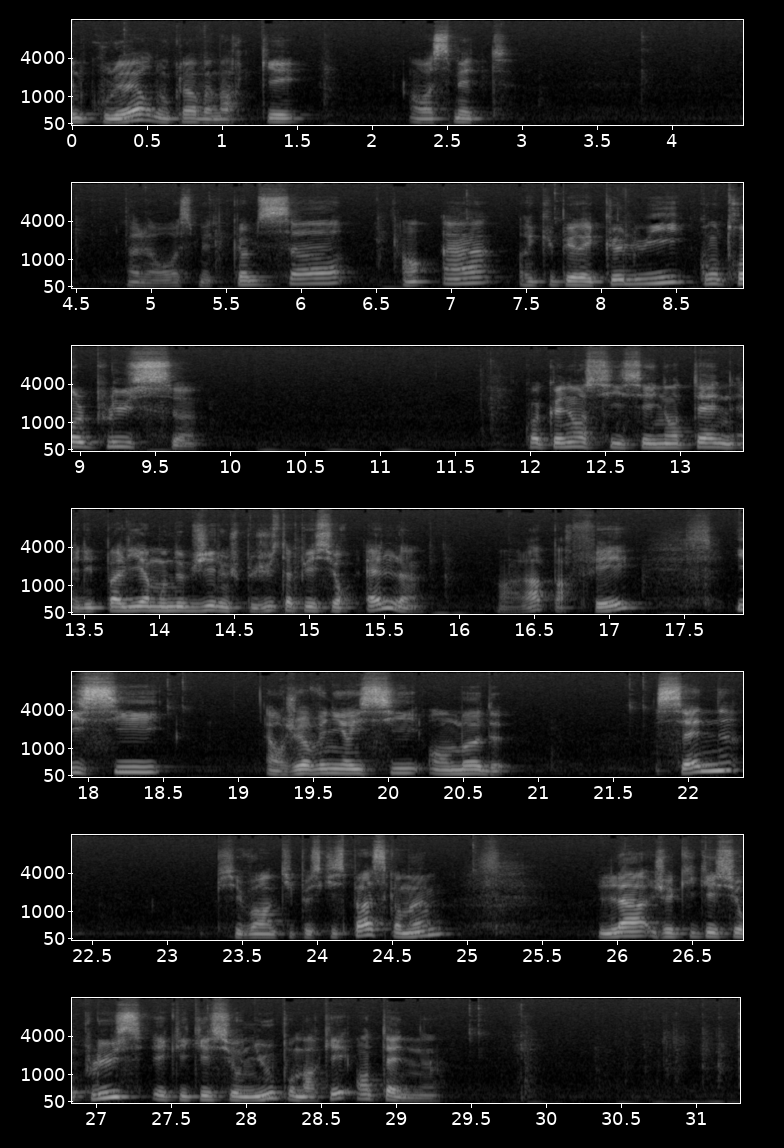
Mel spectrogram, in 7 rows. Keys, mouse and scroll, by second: 2.9-4.1 middle drag, 4.1-4.7 scroll up 2, 4.7-5.0 scroll down 2, 5.0-6.6 shift+middle drag, 6.6 1, 7.1 click, 9.5 KP_Add, 10.2 KP_Add, 11.1 KP_Add, 12.5 1, 13.2-14.8 middle drag, 14.8 a, 15.8 l, 16.4-18.7 middle drag, 18.7 click, 19.9-22.9 drag, 24.4-31.2 drag.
